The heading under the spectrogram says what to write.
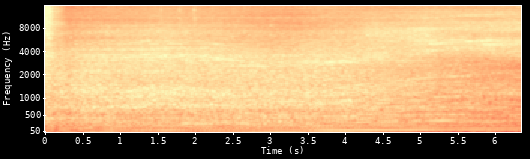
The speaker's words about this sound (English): That meant trying to sleep on a bus night after night as it drove from one engagement to the next.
